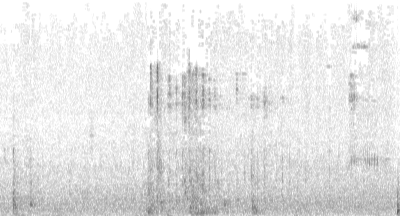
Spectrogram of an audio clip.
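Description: A spinning reel working under the load of a big snapper on the line, its gears and drag making short mechanical clicking sounds, bunched about halfway through.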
